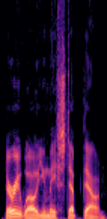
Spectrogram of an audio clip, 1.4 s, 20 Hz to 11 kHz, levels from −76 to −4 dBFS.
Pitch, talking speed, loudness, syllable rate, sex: 115 Hz, 250 wpm, -16 LUFS, 5.3 syllables/s, male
